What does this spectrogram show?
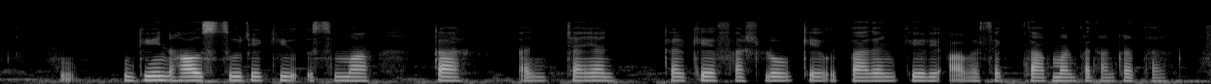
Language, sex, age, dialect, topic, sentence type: Hindi, female, 18-24, Marwari Dhudhari, agriculture, statement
